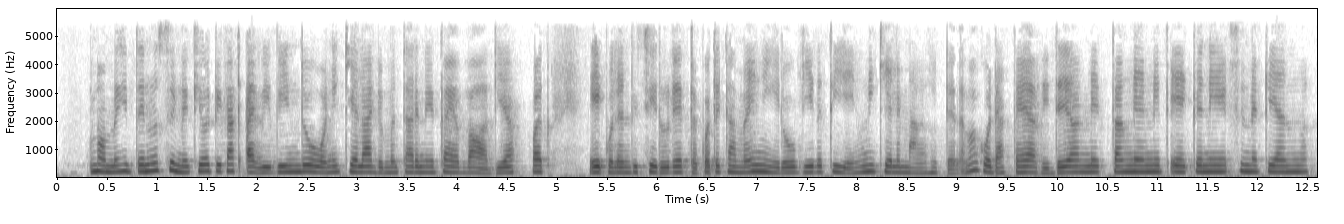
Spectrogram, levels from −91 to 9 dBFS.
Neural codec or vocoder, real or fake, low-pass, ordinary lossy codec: codec, 16 kHz, 1 kbps, FunCodec, trained on Chinese and English, 50 frames a second; fake; 5.4 kHz; AAC, 32 kbps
